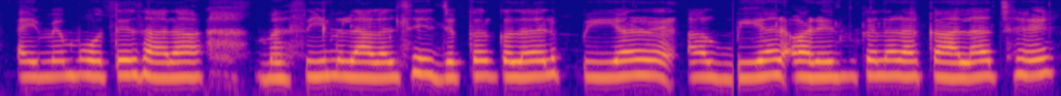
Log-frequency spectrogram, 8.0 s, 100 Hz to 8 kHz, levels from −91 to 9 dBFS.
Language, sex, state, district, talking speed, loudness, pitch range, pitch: Maithili, female, Bihar, Darbhanga, 105 wpm, -20 LUFS, 240-255 Hz, 245 Hz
